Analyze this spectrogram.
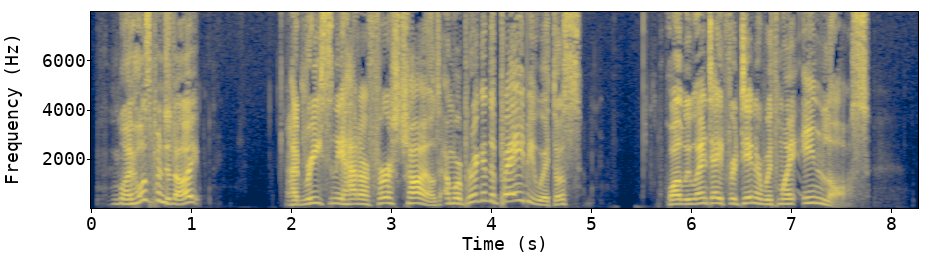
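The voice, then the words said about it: Put-on Irish accent. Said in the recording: “That accent? ... Yorkshire? ... Sort of. I'll just do Irish.”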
